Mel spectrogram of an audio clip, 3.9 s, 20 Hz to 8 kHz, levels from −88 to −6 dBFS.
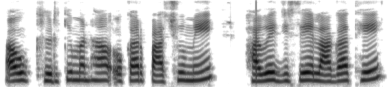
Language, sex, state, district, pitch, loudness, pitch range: Chhattisgarhi, female, Chhattisgarh, Sarguja, 255 Hz, -17 LUFS, 235-265 Hz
